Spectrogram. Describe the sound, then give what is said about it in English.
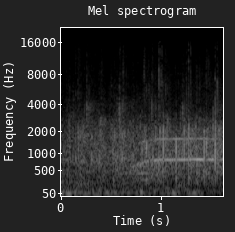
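Applause from a church audience, a dense steady clapping that swells slightly louder toward the end of the short burst. “Let's give Sister Anitra a good clap offering.”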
